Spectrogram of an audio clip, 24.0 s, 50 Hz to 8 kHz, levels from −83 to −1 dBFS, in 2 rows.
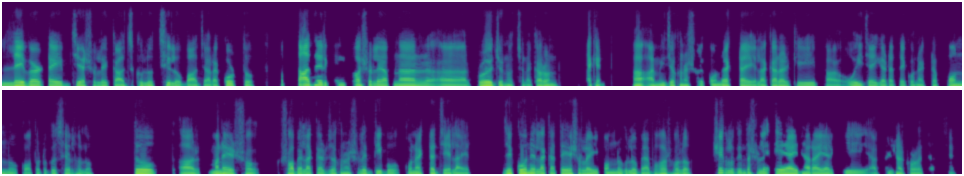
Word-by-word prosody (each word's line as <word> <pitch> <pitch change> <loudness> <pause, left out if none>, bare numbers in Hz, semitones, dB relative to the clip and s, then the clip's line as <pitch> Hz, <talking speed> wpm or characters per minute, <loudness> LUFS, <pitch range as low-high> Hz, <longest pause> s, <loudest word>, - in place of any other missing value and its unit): Labour 155 +4 +6
type 165 -1 +3
যে - - 0
আসলে 140 -1 -3
কাজগুলো 115 +3 0
ছিল 190 -4 +1 0.2
বা 115 - +2
যারা 115 +1 -1
করত, 180 -3 +2 0.4
তো - - -7 0.2
তাদের 180 +2 +6
কিন্তু 180 -1 -5
আসলে 170 +3 0
আপনার 160 0 +3 0.6
আর - - -3
প্রয়োজন 150 -4 +6
হচ্ছেনা। 105 0 -7
কারণ 125 0 +3 0.5
দেখেন - - -1 0.4
আ - - +7 0.2
আমি 120 +1 +1
যখন 150 +3 0
আসলে 170 +3 -7
কোন 120 -1 +1
একটা 155 - -2 0.2
এলাকার 115 +4 0
আর 130 - -1
কি 140 - -3 0.4
আ - - -3 0.3
ওই 140 - +3
জায়গাটাতে 135 -2 -2
কোন 115 - -4
একটা 120 +2 -6
পণ্য 160 0 +1 0.2
কতটুকু 125 +6 -5
সেল 160 0 -3
হলো 115 -4 -4 0.6
তো 170 - +5 0.6
আর 125 0 +3 0.2
মানে 140 +4 +5 0.2
স - - -23 0.5
সব 150 +1 +2
এলাকার 160 +1 -1
যখন 155 +1 -2
আসলে 155 +1 -3
দিব 175 -3 -1 0.2
কোন 135 0 0
একটা 135 - 0
জেলায় 110 -2 0 0.5
যে, - - +6
কোন 170 +2 +8
এলাকাতে 160 -1 -1
আসলে 140 +1 -1
এই 120 - 0
পণ্যগুলো 125 +1 0
ব্যবহার 120 +3 -1
হলো? 150 +1 0 0.4
সেগুলো 195 -3 +1
কিন্তু 180 -2 -1
আসলে 175 +2 -1 0.2
এআই 155 -2 +6
দ্বারাই 135 0 +2
আরকি 130 +1 -6 0.3
আ - - -4
ফিল্টার 125 -2 -3
করা 105 -3 -1
যাচ্ছে। - - -19
140 Hz, 165 wpm, -24 LUFS, 125-160 Hz, 0.6 s, কোন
